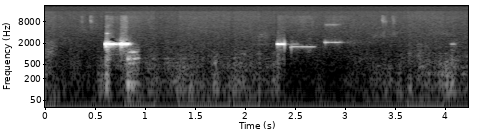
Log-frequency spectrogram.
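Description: Short electronic beeps: two quick beeps about half a second in, then three brief tones stepping down and back up in pitch around two and a half seconds in.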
